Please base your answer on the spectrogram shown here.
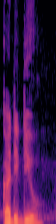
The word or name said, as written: kadidiu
